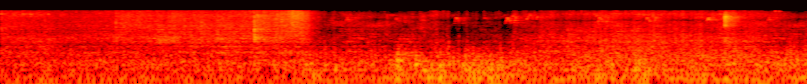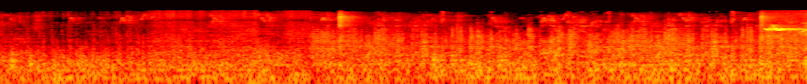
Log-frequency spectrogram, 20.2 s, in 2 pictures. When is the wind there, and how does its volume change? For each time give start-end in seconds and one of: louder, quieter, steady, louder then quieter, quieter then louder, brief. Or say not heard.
0.0-20.1 louder.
